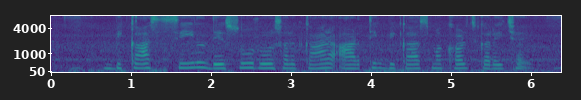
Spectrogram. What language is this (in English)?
Maithili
